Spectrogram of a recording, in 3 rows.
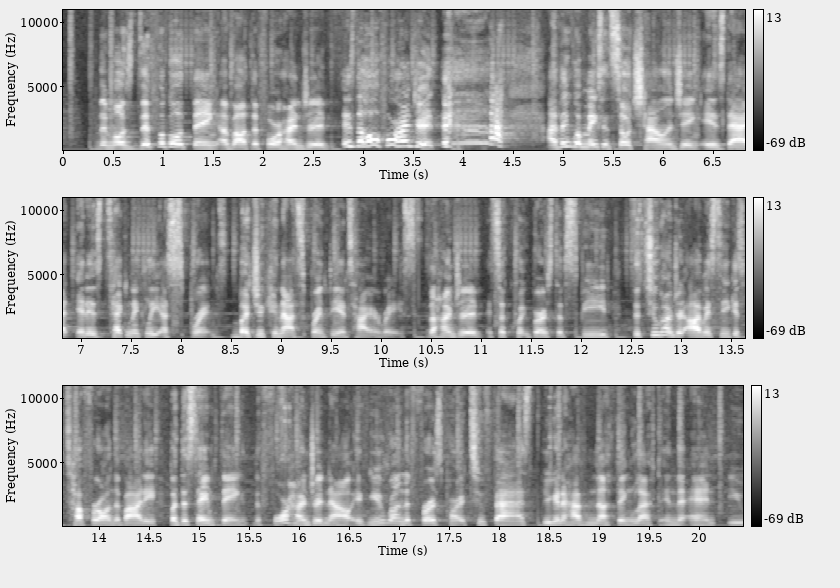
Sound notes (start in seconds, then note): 3.7 Sanya chuckles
